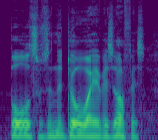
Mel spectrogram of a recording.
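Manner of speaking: ordinary delivery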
